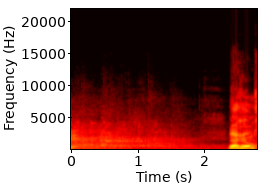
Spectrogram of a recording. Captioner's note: laughing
